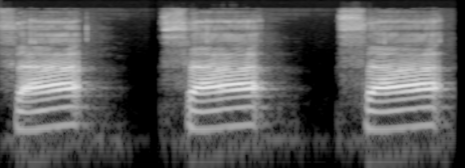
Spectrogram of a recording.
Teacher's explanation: सा को नरमी से पढ़ेंगे, यानी सीटी की आवाज़ के बग़ैर पढ़ेंगे।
